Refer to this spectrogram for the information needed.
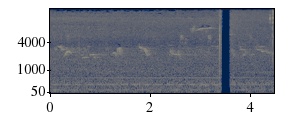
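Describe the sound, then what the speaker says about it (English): Birds chirp and call in a backyard beside a pool deck, light scattered tweets at a moderate distance over steady outdoor background noise, with no talking. "And the birds are singing."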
